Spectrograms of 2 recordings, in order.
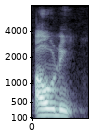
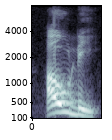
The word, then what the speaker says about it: Audi: I am not really concerned about these guys, but Audi. Audi, that's how you pronounce it.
